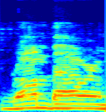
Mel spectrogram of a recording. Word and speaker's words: Rombauer: is it Rombauer? Am I saying that correctly? That's right.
